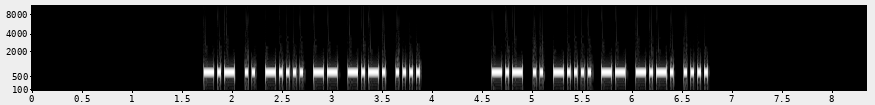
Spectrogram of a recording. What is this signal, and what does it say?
Morse code, heard as a keyed tone, about 34 wpm, 700 Hz. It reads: KI6MCH KI6MCH
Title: USA Call Signs - 6 Characters - Repeated 2x - 35wpm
